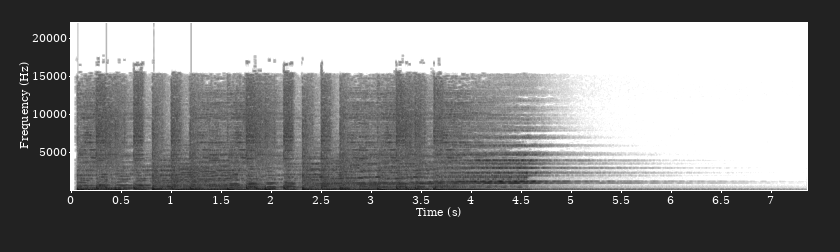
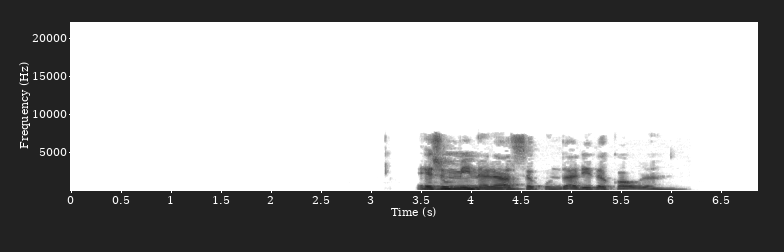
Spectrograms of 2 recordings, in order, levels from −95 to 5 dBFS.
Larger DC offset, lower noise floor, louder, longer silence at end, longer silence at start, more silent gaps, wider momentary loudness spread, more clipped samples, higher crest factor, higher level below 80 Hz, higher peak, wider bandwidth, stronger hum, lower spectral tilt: neither; second, -56 dBFS vs under -90 dBFS; first, -12 LUFS vs -17 LUFS; first, 2.35 s vs 0.8 s; second, 0.05 s vs 3.5 s; neither; second, 3 LU vs 12 LU; neither; about the same, 14 dB vs 18 dB; first, -18 dBFS vs -58 dBFS; about the same, 0 dBFS vs -2 dBFS; first, 16.5 kHz vs 7.8 kHz; second, none vs 50 Hz at -45 dBFS; second, -4 dB/octave vs -6 dB/octave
